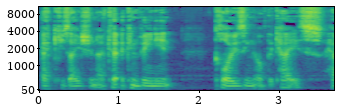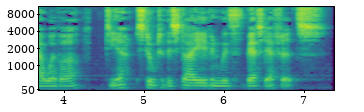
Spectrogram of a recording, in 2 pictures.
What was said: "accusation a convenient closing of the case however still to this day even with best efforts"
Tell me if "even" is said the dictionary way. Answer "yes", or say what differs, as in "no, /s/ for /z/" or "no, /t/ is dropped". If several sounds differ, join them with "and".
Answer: yes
